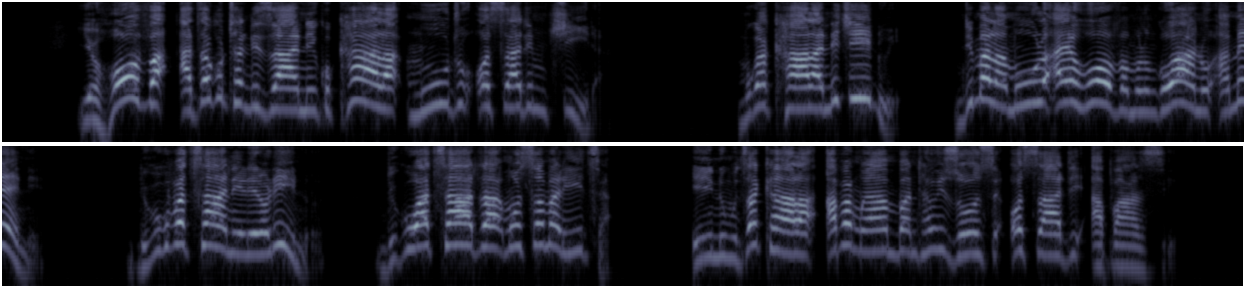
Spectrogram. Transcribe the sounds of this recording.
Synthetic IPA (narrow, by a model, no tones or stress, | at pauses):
jɛɦɔvaad͡zakutʰandizanikukʰalamut̬uʔɔsat̬im̩t͡ʃiːɾa̰ | mukakʰalandit͡ʃiɗwḭ | ndimalamulɔʔajɛɦɔvamuluŋɡɔwanuʔamɛnɛ̰ | ndikukupat͡sʰanilɛɾɔlinɔ | ndikuwat͡sʰat̬amɔsamaliːt͡sʰḁ̰ | inumud͡zakʰalaapamwambantʰawizɔnsɛɔsat̬iʔapaːnsi̥̰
